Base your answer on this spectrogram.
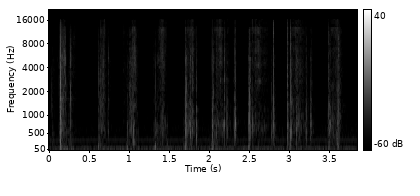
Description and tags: Plastic bottle closure 1
Plastic bottle closure screwing.
{"fr":"Bouchon de bouteille en plastique 1","desc":"Fermeture d'un bouchon de bouteille en plastique.","tags":"bouteille plastique bouchon visser fermer"}
plastic, closure, screw, bottle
